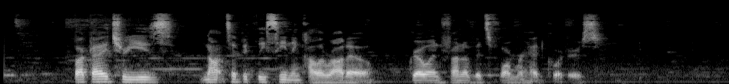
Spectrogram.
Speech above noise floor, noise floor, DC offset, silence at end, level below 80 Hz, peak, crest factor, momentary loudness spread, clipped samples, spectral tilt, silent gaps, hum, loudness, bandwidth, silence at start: 36 dB; -54 dBFS; under 0.1%; 1.3 s; -46 dBFS; 0 dBFS; 20 dB; 11 LU; under 0.1%; -4 dB/octave; none; none; -19 LUFS; 11.5 kHz; 0.05 s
